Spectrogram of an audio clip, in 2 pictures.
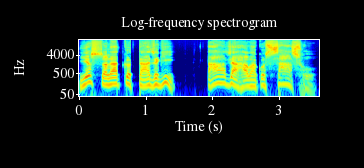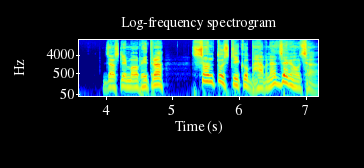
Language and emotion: Nepali, happy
